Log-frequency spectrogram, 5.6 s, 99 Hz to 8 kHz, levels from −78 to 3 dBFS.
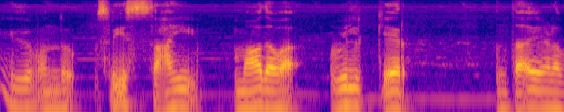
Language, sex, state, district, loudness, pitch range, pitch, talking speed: Kannada, male, Karnataka, Koppal, -16 LUFS, 110-125 Hz, 115 Hz, 95 wpm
